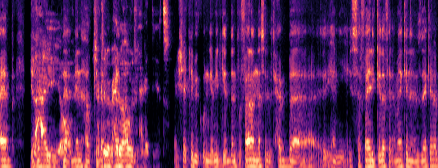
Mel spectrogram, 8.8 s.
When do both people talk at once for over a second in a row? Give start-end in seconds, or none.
0.6-2.8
